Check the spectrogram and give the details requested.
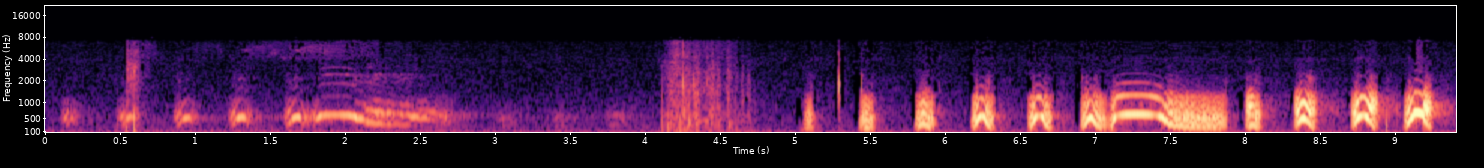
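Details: Owls, said to be getting closer, hooting in a rhythmic series of short hoots, a few drawn-out wavering notes, and a louder, faster run of hoots toward the end. A few sharp knocks break in.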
